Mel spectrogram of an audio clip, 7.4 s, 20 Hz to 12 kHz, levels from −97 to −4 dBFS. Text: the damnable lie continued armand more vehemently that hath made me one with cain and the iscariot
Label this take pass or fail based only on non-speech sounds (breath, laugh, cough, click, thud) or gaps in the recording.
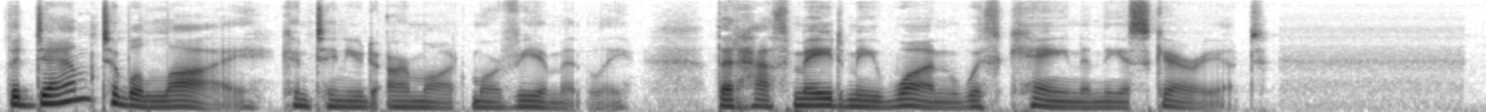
pass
